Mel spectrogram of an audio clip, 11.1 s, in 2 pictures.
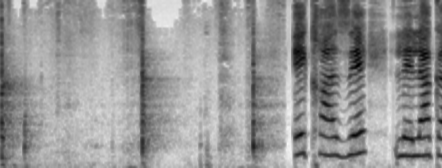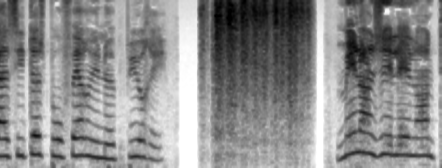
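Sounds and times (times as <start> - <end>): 
knife chopping food into sticks on a cutting board: 1.6 - 2.1, 3.1 - 3.6
speech: 3.7 - 7.6, 9.8 - 11.0.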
